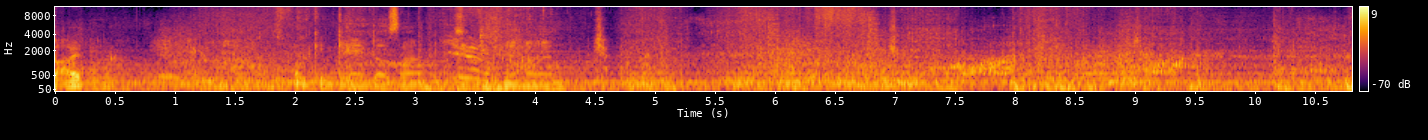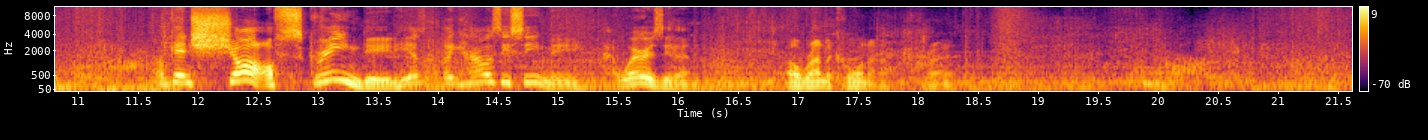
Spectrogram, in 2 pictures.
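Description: A sword swishes and clashes in a fight.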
